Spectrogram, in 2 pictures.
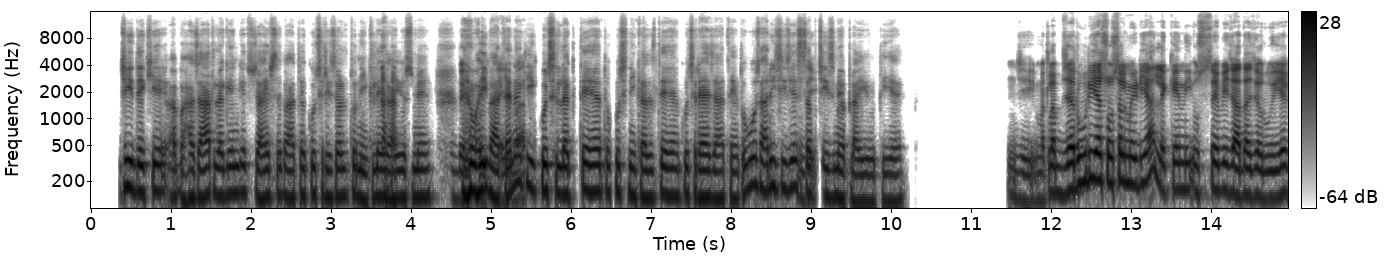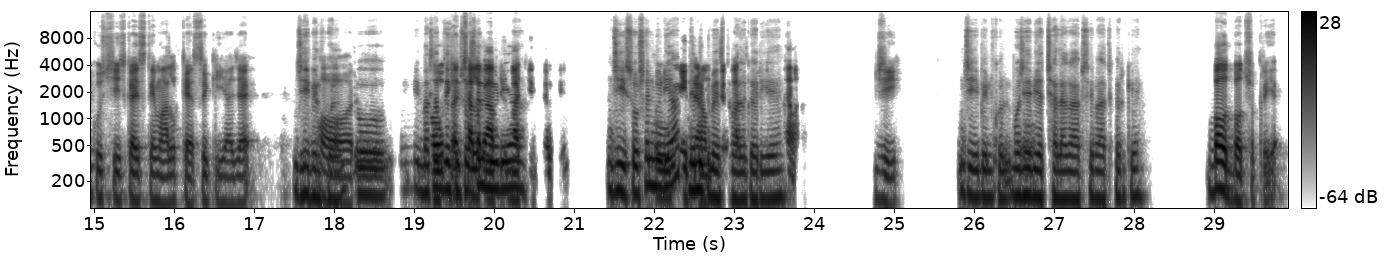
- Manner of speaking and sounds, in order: in English: "रिज़ल्ट"; chuckle; laughing while speaking: "वही बात है ना"; in English: "अप्लाई"; in English: "लिमिट"
- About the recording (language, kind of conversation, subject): Hindi, podcast, सोशल मीडिया ने आपकी स्टाइल कैसे बदली है?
